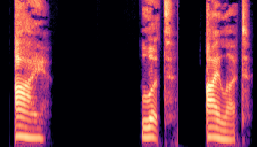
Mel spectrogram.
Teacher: Stress I and keep lut light.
